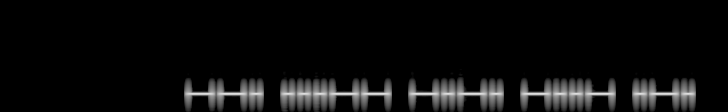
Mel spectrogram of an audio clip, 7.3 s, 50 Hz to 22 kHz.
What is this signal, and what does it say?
Morse code, heard as a keyed tone, about 15 wpm, 700 Hz. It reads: G3CXR
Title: DXCC-100 Call Signs - 5 Characters - 15wpm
